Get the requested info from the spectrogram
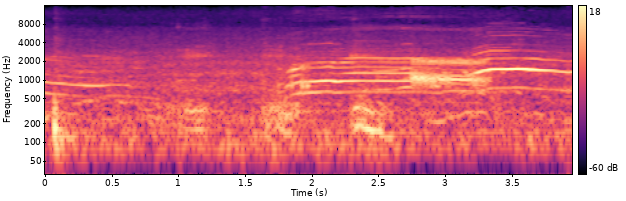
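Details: House cat meowing in short rising-and-falling cries, growing louder toward the end, with a steady drawn-out wail and some low murmuring sounds underneath.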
